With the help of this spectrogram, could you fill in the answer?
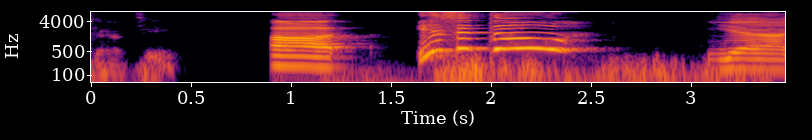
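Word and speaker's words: Yuan-ti: Pronounced Yanti. Is it though? Yeah, it's called pronounced Yanti. But wouldn't the A be before the U if it was pronounced that?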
